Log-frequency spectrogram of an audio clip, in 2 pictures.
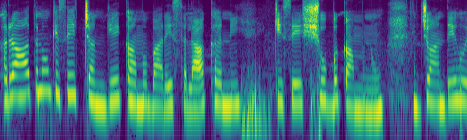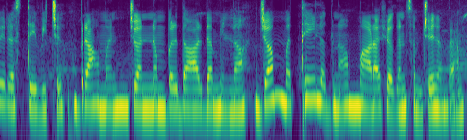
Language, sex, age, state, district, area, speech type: Punjabi, female, 18-30, Punjab, Pathankot, rural, spontaneous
